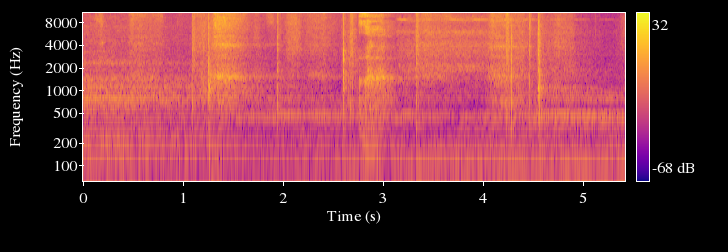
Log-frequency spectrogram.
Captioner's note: tense atmospheric music; Venom Snake panting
